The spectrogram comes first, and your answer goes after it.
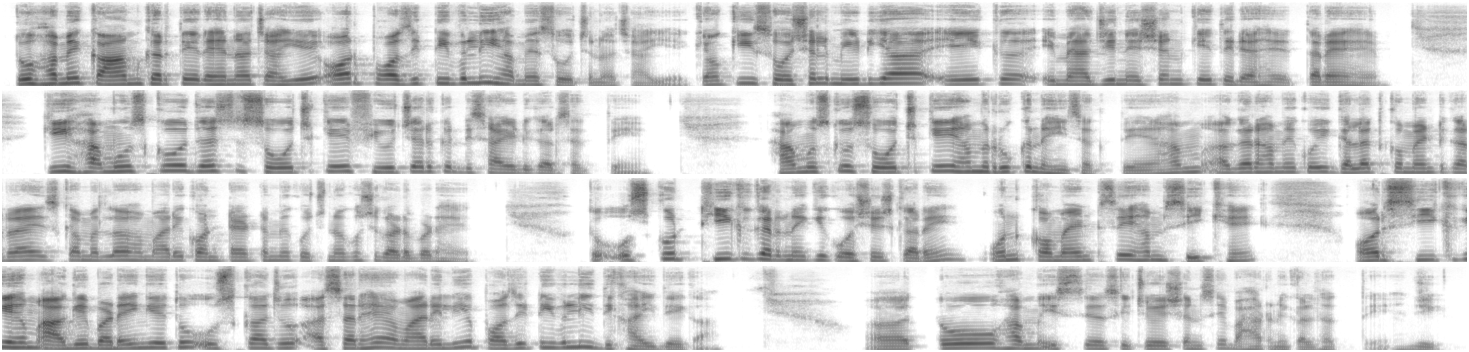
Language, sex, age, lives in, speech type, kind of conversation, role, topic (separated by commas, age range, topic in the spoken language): Hindi, male, 35-39, India, conversation, podcast, guest, Public shaming on social media ka long-term nuksan kya hota hai?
